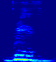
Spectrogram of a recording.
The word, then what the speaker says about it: breathe: breathing right breathing breathing okay but the right pronunciation is breathe breathe breathe okay breathing okay now this word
